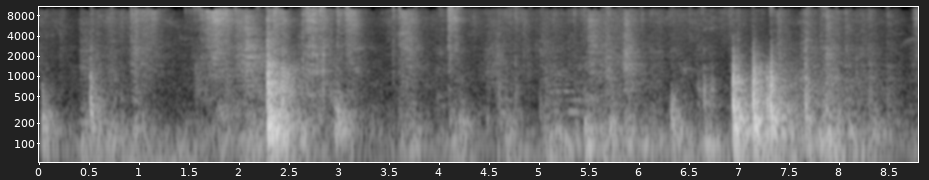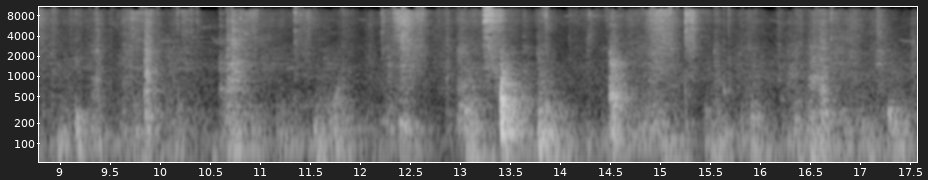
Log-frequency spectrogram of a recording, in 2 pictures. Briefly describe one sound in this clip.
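A trowel scrapes and taps against bricks and mortar.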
